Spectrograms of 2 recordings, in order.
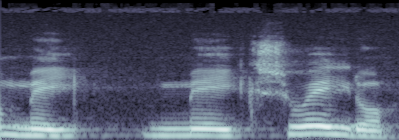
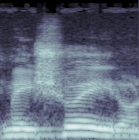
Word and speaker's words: Meixueiro: clase diego jaime aranda en oaxaca pronunciamos el apellido may make sueiro y hay muchos con la equis meixueiro no o meixoeiro me dijo iron dice ya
